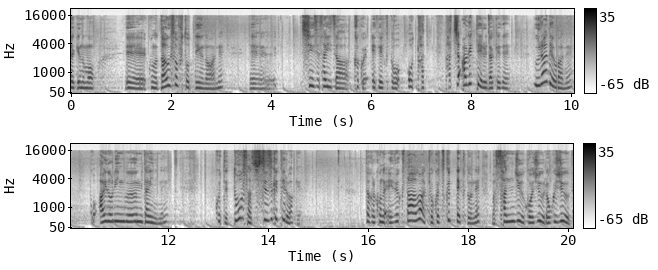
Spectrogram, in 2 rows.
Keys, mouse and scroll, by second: 6.3 click.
